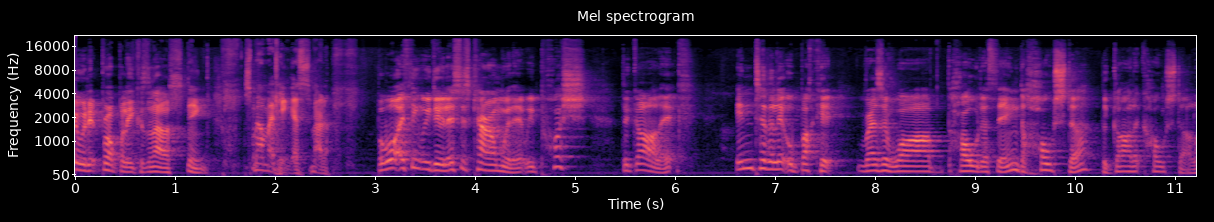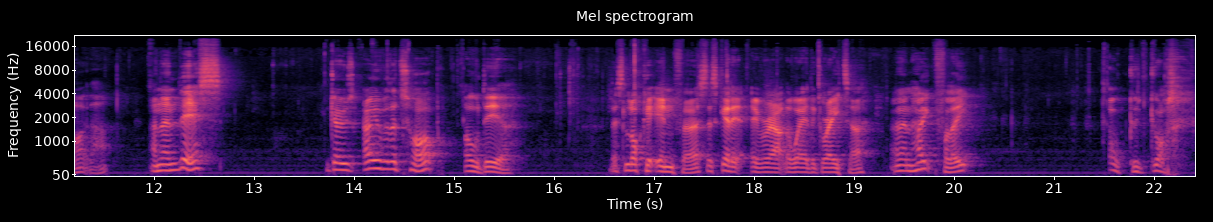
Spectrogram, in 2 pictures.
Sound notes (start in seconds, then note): 1.8 in funny voice; 3.2 in normal voice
